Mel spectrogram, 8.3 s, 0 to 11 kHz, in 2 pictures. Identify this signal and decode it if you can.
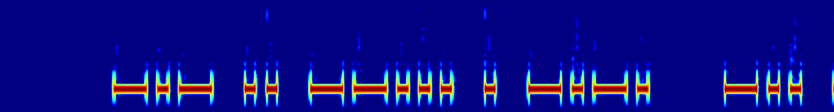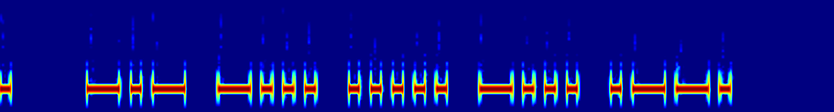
Morse code, heard as a keyed tone, about 22 wpm, 700 Hz. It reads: KI7EC DE KB5BP
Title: USA Callsign DE Callsign - 5 Characters - 22wpm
